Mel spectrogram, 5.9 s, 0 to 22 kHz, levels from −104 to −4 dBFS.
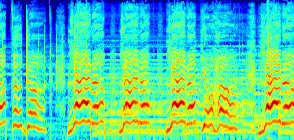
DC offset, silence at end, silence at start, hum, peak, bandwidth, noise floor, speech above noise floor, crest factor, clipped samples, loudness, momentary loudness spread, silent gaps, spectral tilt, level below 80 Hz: under 0.1%; 0 s; 0 s; none; -2 dBFS; 20 kHz; -39 dBFS; 24 dB; 14 dB; under 0.1%; -15 LUFS; 16 LU; none; -2.5 dB/octave; -58 dBFS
